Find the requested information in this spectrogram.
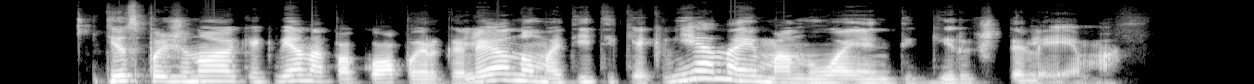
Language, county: Lithuanian, Klaipėda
